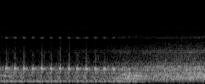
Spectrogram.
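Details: A blue whale's A call, the first part of its two-part call, a rapid series of pulses picked up by deep-ocean SOSUS listening devices, played back sped up so the deep sound can be heard.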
